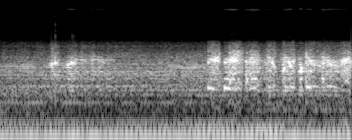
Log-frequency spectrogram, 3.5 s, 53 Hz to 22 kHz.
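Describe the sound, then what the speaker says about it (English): A telephone rings repeatedly in Fatal Frame 4, a steady mid-pitched electronic trill that pulses in bursts with a low ambient drone underneath, with no talking. "That phone ringing is fucking driving me insane."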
